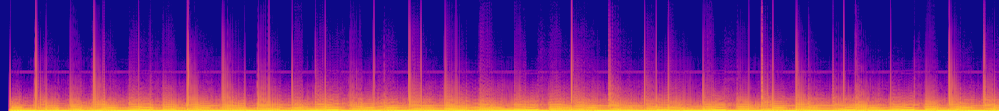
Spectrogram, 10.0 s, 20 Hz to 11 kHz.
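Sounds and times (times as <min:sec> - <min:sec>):
deep groovy analog bassline: 0:00.0 - 0:09.9.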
